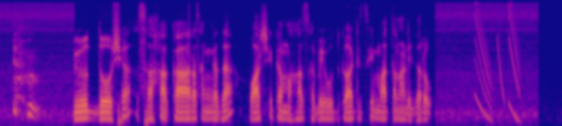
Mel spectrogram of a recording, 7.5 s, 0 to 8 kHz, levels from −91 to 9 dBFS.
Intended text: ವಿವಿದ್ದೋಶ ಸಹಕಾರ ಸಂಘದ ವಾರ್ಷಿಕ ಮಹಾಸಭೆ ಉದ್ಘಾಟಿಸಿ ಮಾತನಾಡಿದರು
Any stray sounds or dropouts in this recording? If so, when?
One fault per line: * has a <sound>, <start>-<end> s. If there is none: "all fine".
* has a cough, 0.2-0.6 s
* has a chirp, 6.3-7.0 s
